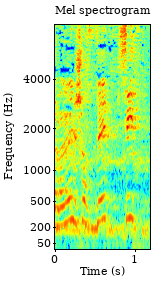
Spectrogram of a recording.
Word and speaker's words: Revenge of the Sith: Es el último día de rodaje de Revenge of the Sith.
